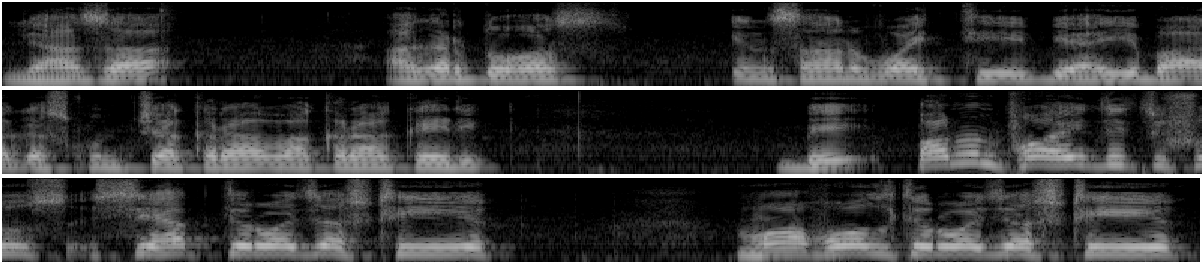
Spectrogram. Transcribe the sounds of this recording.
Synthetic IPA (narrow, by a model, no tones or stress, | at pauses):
liɦaːza | ɐɡɐɾd̪oɦɐs | insaːnʋɐjt̪ʰːibiajibaːɡɐskunt͡ʃɐkɾaːʋɐkɾaːkɐɾi | bepɐnunpʰaːɦid̪it̪iʂusseɦɐt̪ːiɾozɐsʈʰik̚ | maːɦoːlt̪iɾozɐsʈʰiːk̚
